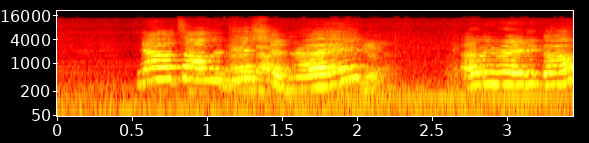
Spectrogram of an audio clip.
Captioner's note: voiceover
